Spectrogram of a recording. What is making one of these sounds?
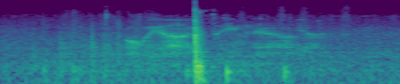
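A man whispers close by.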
